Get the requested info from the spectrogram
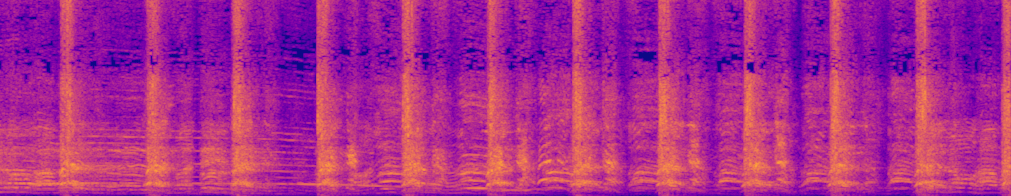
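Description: A large crowd of men beating their chests in unison with open hands (matam), one collective slap about once a second in a steady rhythm. Many male voices chant and wail between the strokes.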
